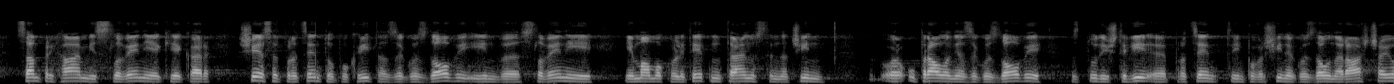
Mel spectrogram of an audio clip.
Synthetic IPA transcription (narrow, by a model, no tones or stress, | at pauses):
sampɾixaːjamisːlɔʋeːnijɛkijɛkaɾ | ʃed̪ɛsɛt̪̚pɾɔt̪sɛnt̪ɔwpɔkɾiːt̪azəɡɔzd̪ɔːʋiːnʋəslɔʋeːniji | imaːmɔkʋalit̪eːt̪n̩t̪ɾajnɔst̪ənːat͡ʃin | ʔupɾaːwlanjazəɡɔzd̪ɔːʋi | t̪uːd̪iʃt̪ɛʋipɾɔt̪sɛnt̪inpɔʋəɾʃiːnɛɡɔzd̪ɔwnaɾaːʃt͡ʃajɔ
